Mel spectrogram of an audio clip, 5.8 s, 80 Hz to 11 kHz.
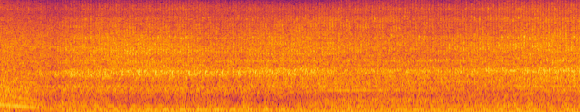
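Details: New Holland TB120 diesel tractor just after refitting the rebuilt, retimed injection pump: steady, even clatter with a smooth low drone and no misses or stumbles; runs clean and no longer smokes.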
